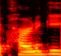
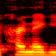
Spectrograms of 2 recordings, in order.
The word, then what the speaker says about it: Carnegie: And it's generally referred to as the Carnegie or the Carnegie Unit, depending on how you want to pronounce his name.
